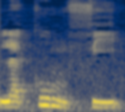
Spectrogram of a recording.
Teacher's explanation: Anak tak perlu tengok pun huruf selepasnya, cuma tengok mim mati ada tanda mati sudah memadai untuk anak-anak tahu itulah bacaan bagi izhar syafawi. Dibaca dengan jelas saja, tak perlu pun masuk pada huruf selepasnya.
